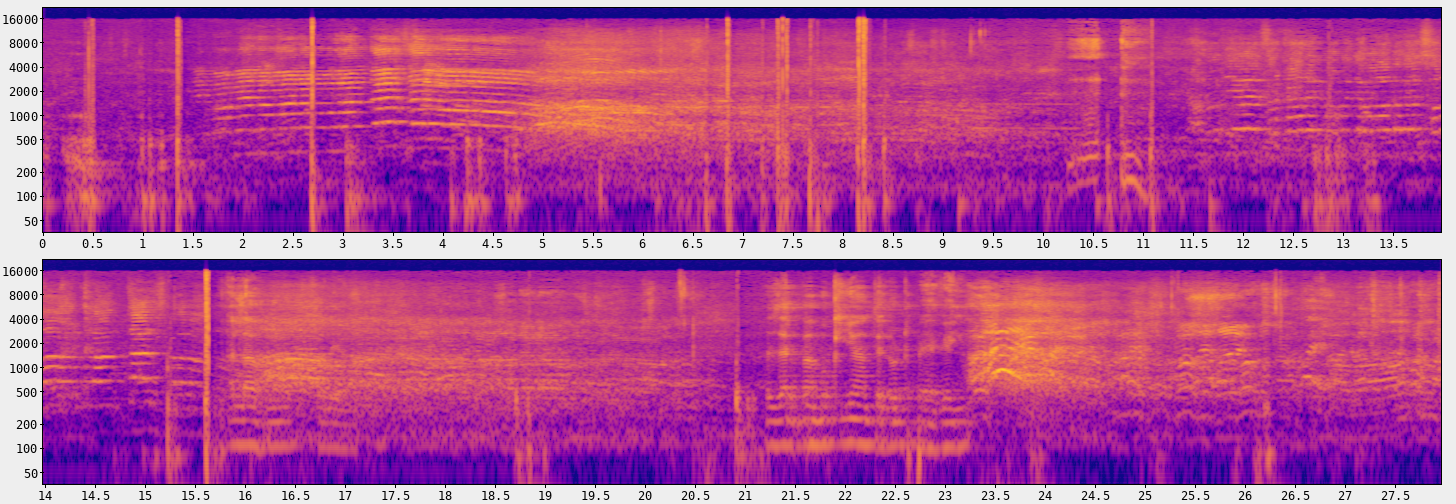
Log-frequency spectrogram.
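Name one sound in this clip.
A young man chants passionately into a microphone, amplified through loudspeakers in an echoing hall.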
